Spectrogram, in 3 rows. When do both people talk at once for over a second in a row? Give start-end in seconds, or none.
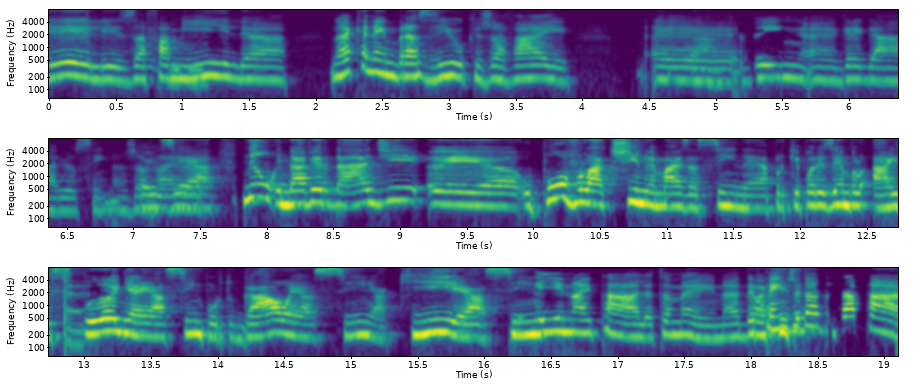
none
